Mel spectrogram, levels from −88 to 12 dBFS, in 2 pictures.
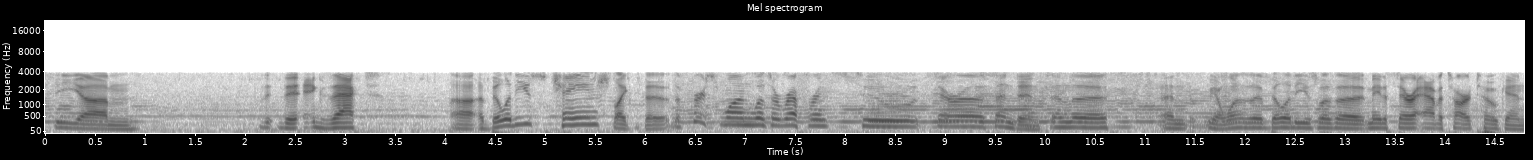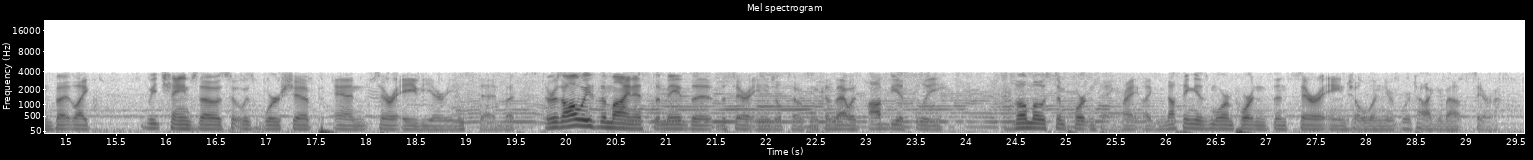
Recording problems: high frequencies cut off; severe; nothing above 4 kHz
electrical hum; noticeable; throughout; 60 Hz, 15 dB below the speech

